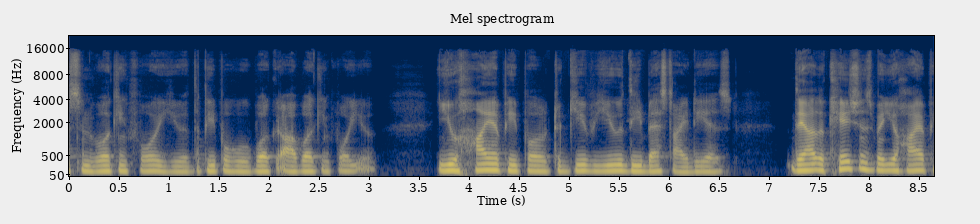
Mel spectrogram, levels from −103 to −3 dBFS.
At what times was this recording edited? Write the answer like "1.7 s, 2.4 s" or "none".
1.3 s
